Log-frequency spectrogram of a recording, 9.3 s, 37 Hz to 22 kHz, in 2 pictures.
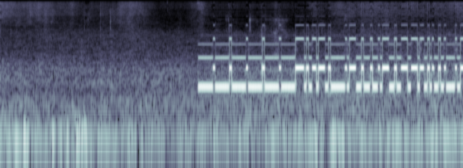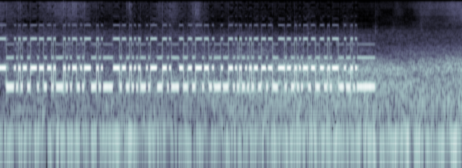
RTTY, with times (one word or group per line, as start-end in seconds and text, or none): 3.4-4.1 ZQZA
4.3-4.9 FKOS
5.1-5.8 GSZX
5.9-6.6 YZGI
6.7-7.4 QRSL
7.6-8.2 SIZJ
